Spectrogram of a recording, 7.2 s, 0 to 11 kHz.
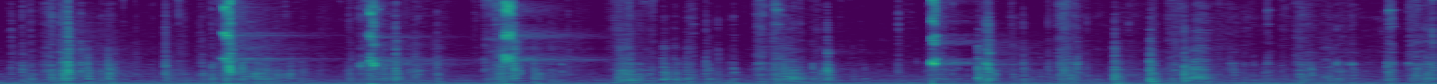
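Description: Cigarette lighter receptacle being unscrewed and worked loose from a 1987–1993 Ford Mustang's plastic console top panel: irregular small clicks, scrapes and rattles of metal against plastic, with a handful of sharper clicks, a few of them ringing briefly.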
